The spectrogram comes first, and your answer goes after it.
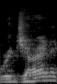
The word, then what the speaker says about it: Regina: Today's article details the end of an appeals process for a trial that began on July 20th, far off in Regina, Canada. Yes, that's how you pronounce that.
